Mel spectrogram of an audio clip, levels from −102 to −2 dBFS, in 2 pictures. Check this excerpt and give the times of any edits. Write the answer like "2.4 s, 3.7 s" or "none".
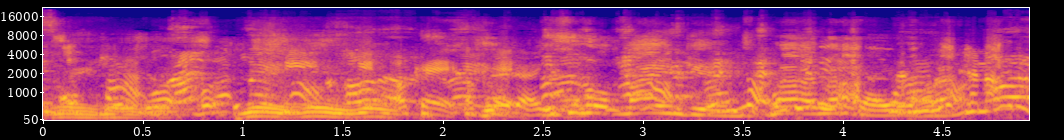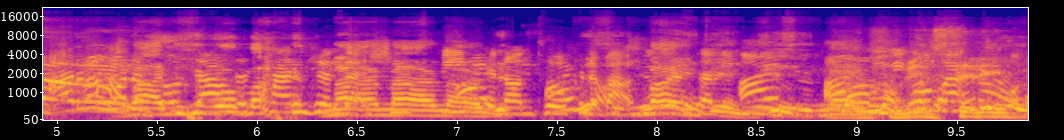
none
